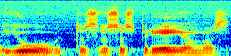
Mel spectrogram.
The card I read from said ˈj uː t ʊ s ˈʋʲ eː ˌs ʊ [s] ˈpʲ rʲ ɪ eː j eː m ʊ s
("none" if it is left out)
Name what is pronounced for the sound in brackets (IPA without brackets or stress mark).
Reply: s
